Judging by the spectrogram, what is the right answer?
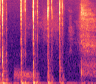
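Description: Password typed on a computer keyboard: a quick run of separate key clicks, close and fairly quiet, with short pauses between presses and no voices.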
